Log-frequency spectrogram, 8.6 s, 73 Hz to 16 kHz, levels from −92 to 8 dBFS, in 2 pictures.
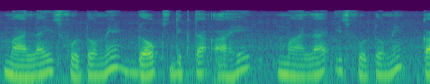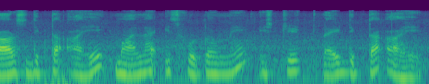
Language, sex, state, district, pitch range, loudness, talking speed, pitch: Marathi, male, Maharashtra, Sindhudurg, 130-165 Hz, -21 LUFS, 155 wpm, 145 Hz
